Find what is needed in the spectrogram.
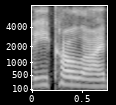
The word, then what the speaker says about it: E. coli: I'm referring to the E. coli bacteria epidemics. I don't know if I pronounced correctly. – Yeah, that's what we always call it, E. coli, but it's E.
